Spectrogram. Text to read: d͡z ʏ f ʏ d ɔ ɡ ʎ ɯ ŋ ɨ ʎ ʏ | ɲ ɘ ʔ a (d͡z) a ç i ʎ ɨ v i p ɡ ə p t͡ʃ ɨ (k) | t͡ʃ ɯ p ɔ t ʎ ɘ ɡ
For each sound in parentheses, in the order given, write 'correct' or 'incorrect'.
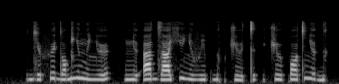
correct, incorrect: t

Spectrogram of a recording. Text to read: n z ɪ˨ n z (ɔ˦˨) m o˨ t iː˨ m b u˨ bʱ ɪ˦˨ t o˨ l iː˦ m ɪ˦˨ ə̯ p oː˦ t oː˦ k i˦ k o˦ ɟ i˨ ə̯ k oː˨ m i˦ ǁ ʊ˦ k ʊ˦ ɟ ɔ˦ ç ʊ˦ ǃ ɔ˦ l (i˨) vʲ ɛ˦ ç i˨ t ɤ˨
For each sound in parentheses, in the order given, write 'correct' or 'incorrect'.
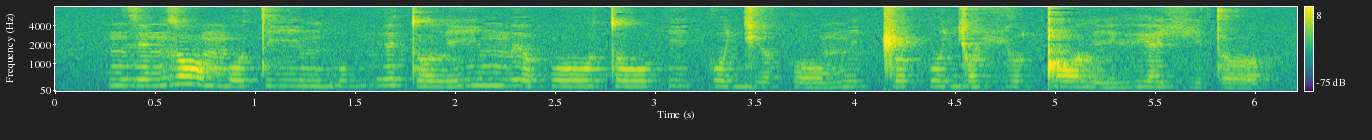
correct, correct

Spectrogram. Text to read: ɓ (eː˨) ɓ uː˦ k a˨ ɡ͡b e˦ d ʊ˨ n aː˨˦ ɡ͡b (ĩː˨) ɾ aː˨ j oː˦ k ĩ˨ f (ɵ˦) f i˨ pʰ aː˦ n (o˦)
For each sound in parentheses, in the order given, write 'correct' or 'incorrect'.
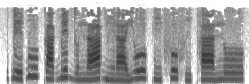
correct, incorrect: ĩ˨, incorrect: o˦, incorrect: oː˦

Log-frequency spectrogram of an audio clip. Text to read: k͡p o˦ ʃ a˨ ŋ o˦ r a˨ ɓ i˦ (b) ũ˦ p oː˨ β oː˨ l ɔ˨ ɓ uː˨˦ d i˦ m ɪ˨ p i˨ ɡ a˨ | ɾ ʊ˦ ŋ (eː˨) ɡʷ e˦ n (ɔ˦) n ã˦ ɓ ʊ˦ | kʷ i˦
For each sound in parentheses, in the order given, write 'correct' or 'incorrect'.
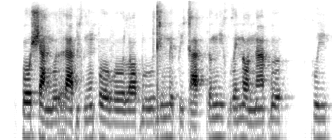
incorrect: ɡʷ, incorrect: iː˨, incorrect: ɔ˨

